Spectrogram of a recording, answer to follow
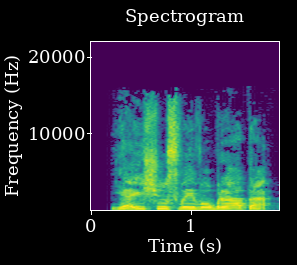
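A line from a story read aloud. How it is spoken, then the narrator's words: Shouting over engines. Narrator (Russian): прокричала, пытаясь перекрыть шум моторов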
